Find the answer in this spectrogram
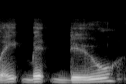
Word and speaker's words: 8BitDo: You're saying they call themselves 8-bit do? I believe Really? they pronounce it 8-bit do, from what I've heard. Although it looks like 8-bit do to me.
